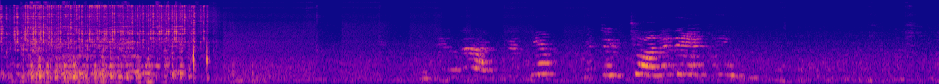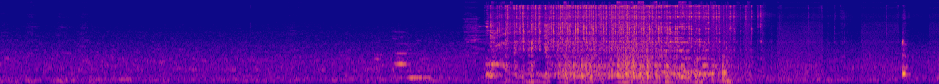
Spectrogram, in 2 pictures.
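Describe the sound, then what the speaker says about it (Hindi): A sewing machine stitches fabric in two loud, steady whirring bursts at the start and near the end, with someone speaking quietly in between. "ये देखें हम एक पैर के फासले के पे हम इसकी सिलाई लगा रहे हैं"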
